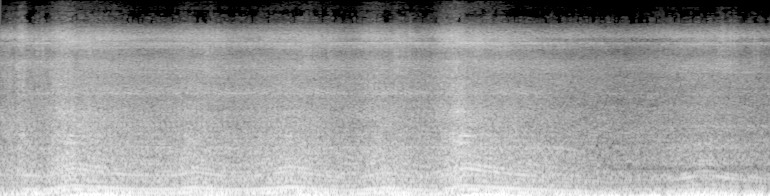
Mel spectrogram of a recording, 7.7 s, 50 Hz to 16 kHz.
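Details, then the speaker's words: 1977 Chevy squarebody barn-find truck, first start in 17 years, tachometer not working, black smoke: revs rise and sag in a hunting rhythm, struggling to stay running; owner suspects no constant-pressure fuel pump, other suspects a blocked line or empty tank. "doesn't exactly want to keep itself running, but I don't know. It's cuz it doesn't have a fuel pump, constant pressure, maybe."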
